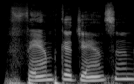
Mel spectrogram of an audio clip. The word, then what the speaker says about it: Famke Janssen: Can you say Famke Janssen. Famke Janssen, right?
